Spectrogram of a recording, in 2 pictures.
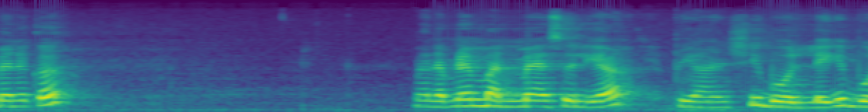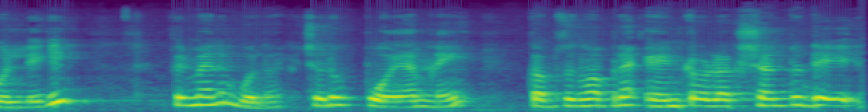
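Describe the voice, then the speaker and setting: A young woman with an Indian accent telling a personal story in a casual, chatty way. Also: on the high side. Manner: chatty, animated, mixes English words into speech. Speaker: vlogger.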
